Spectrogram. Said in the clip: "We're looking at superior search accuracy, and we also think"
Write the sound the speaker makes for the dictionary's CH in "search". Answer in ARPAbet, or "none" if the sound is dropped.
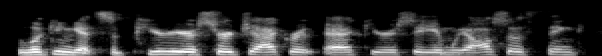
CH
